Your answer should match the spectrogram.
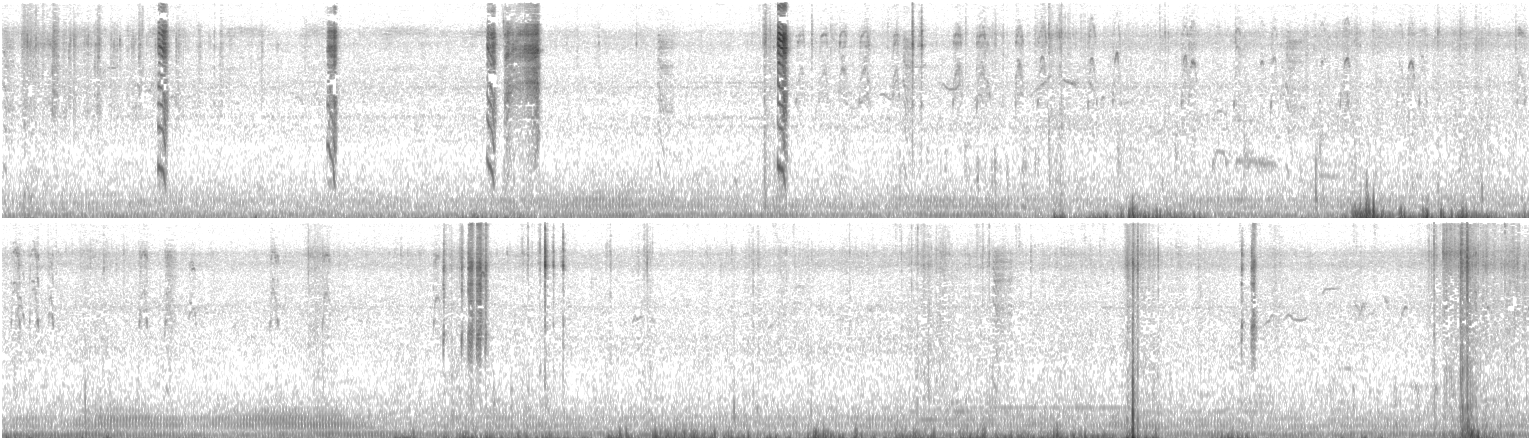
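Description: Shrike nestlings giving short, sharp high-pitched begging chirps, singly and a few seconds apart. A low rumble comes and goes from about ten seconds in.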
